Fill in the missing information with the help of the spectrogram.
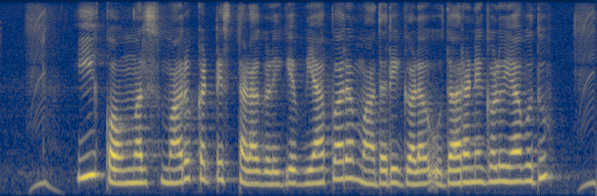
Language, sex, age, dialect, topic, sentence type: Kannada, female, 18-24, Central, agriculture, question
